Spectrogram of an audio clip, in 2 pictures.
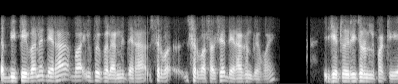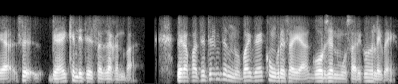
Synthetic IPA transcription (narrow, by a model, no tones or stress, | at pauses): t̪abipʰebanɯd̪ɛɾabaʔipʰejpelanɯd̪ɛɾa̰səɾsəɾbasased̪ɛɾakʰɯnbiabaj | zetɔjɾid͡ʒɔnalpʰaɾʈia̰sbɛajkʰɛndidesəɾzakʰanba̰ | b̥ɛɾapʰasʰetenzəŋnubajbajkɔŋɡɾesajaɡɔɾzenmɔsaɾikʰɔɦɯlajba̰j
